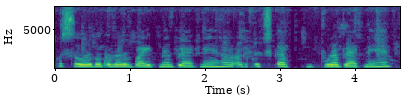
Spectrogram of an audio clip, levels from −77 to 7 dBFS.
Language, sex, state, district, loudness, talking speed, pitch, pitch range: Hindi, male, Assam, Sonitpur, -14 LUFS, 235 wpm, 235 Hz, 220-245 Hz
